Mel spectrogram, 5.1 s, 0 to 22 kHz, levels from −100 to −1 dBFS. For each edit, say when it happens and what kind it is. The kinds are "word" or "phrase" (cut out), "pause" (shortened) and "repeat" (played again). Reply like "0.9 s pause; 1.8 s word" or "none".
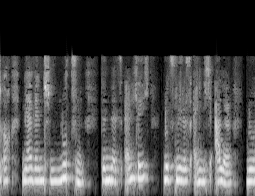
none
